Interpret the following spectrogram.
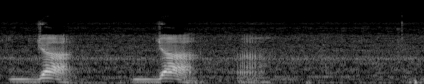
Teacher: nafas ditahan ketika menyebutkan huruf ja, dan suaranya pula agak sedikit ditahan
